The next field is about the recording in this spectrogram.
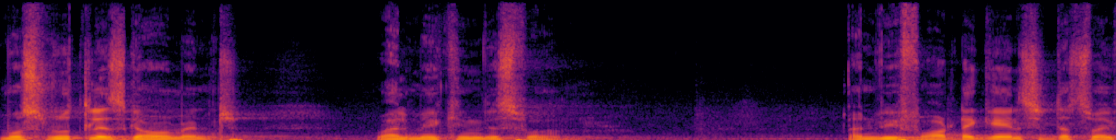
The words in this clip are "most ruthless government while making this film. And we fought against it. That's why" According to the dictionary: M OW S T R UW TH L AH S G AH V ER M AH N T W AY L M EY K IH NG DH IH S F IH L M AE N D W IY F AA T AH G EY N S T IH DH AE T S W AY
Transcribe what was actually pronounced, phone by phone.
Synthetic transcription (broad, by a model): M OW S T R UW T L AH S G AH V ER M AH N T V AY L M EY K IH NG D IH S F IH L M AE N D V IY F AA T AH G EY N S T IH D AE T S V AY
